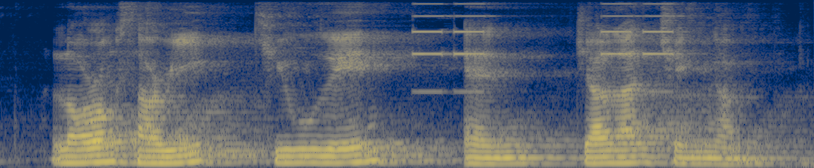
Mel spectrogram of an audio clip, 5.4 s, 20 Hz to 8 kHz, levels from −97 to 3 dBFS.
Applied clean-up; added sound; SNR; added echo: none; Telephone; 12 dB; reverberation time 1.7 s.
